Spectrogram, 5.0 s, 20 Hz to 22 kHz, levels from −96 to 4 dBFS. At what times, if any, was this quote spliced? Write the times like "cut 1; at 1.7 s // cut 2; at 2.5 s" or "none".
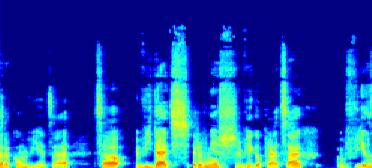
none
